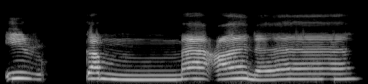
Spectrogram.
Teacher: Okay, that's why it's colored in blue. So we would not read the ba, and the kaf will be joined onto the meme.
